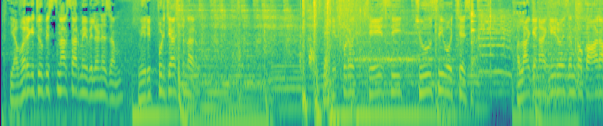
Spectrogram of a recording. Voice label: Dialogue Ringtone; from Pakka Commercial Mov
